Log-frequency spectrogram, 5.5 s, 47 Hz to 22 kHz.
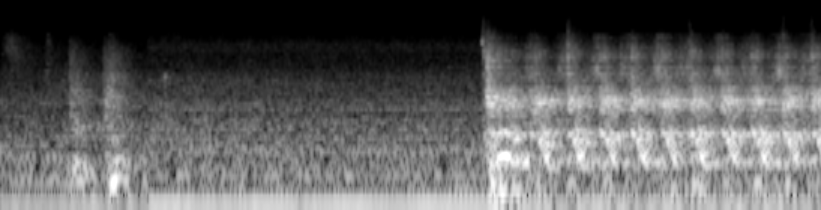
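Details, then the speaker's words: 1971 Volvo 1800E supercharged four-cylinder with a T-5 gearbox: starter spins the engine with an even chug, two to three beats a second, but it never fires; owner suspects no compression; crank no start. "it sounds like i don't know kind of sounds like it has no compression"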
